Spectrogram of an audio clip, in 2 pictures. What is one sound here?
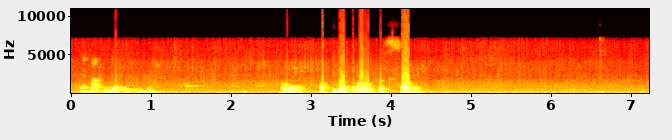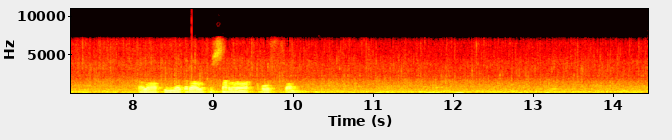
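Metal tongs clink against a frying pan.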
